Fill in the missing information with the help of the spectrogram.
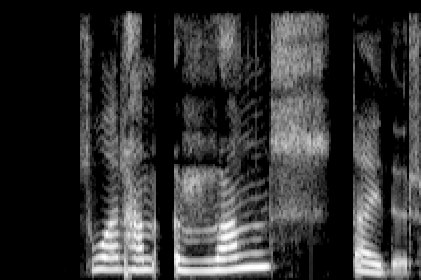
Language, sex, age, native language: Icelandic, female, 40-49, Icelandic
